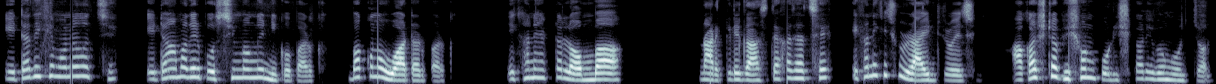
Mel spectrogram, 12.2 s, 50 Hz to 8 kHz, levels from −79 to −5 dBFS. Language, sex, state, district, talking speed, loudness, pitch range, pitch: Bengali, female, West Bengal, Kolkata, 150 wpm, -19 LUFS, 205-290 Hz, 245 Hz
